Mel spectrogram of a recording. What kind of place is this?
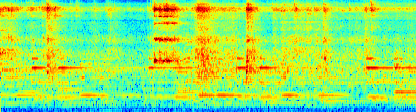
cafe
